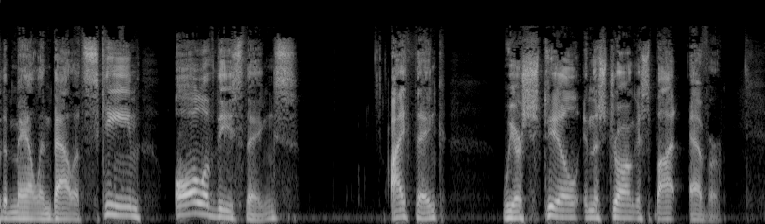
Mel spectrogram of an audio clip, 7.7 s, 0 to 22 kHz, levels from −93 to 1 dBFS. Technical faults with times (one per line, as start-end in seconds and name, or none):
none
